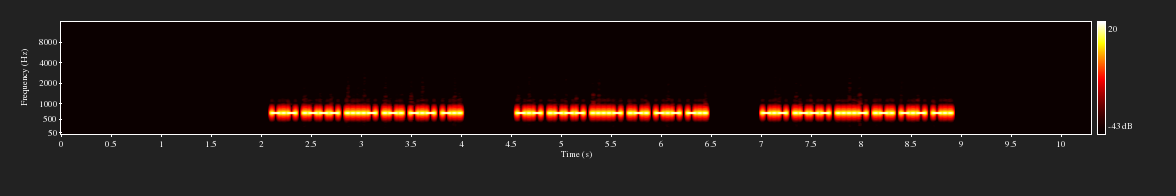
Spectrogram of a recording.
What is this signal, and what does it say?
Morse code, heard as a keyed tone, about 46 wpm, 700 Hz. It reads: KJ4RKD KJ4RKD KJ4RKD
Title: USA Call Signs - 6 Characters - Repeated 3x - 45wpm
